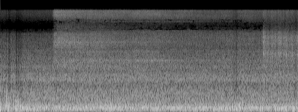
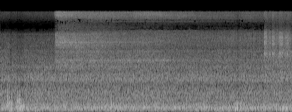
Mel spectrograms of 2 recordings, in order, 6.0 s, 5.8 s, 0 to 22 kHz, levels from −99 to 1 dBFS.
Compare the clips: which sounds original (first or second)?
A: second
